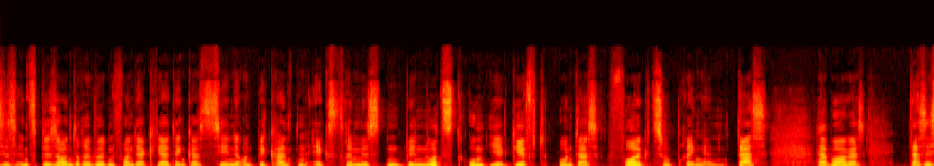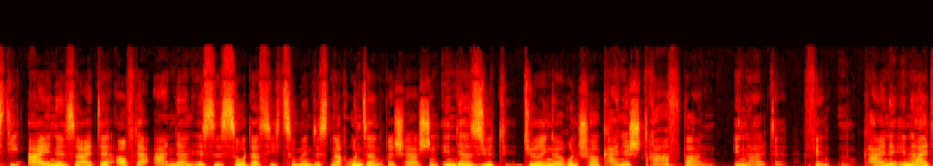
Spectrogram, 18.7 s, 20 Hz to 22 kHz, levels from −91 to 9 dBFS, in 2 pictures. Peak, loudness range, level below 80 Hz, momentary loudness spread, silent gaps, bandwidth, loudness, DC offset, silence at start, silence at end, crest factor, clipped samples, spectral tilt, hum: -8 dBFS; 4 LU; -60 dBFS; 10 LU; none; 16 kHz; -28 LUFS; under 0.1%; 0 s; 0 s; 20 dB; under 0.1%; -4 dB/octave; none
